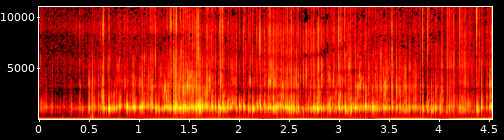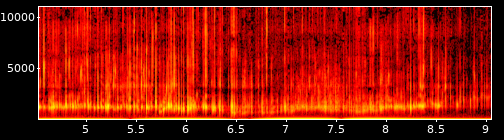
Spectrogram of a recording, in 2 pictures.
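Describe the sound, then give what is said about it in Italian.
Coffee is poured from a coffee pot into a small cup, making a faint, steady trickling splash that continues for several seconds, then gives way to a couple of smoother swelling gurgles near the end. “Prendo la mia tazzina preferita e ci verso il caffè.”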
